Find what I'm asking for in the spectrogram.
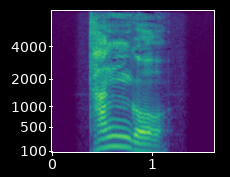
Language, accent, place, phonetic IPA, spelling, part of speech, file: German, Germany, Berlin, [ˈtaŋɡo], Tango, noun, De-Tango.ogg
- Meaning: 1. tango (dance) 2. pilsner mixed with grenadine or (in Westphalia) with one of the red soft drinks Regina or Emsgold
